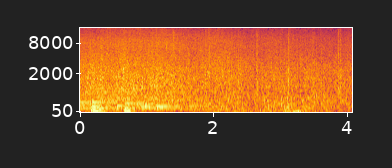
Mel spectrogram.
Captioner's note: waves crashing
